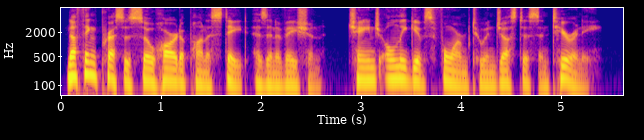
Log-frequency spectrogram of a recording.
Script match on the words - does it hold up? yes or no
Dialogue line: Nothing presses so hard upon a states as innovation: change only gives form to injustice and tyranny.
no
